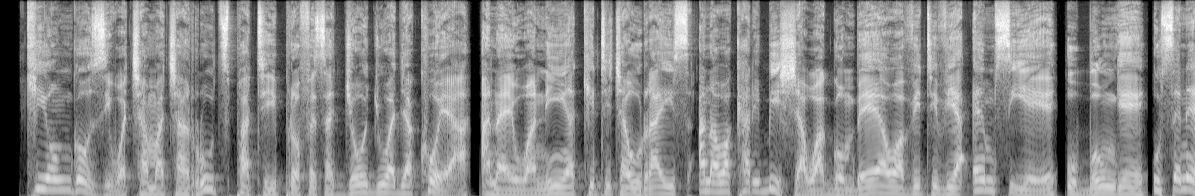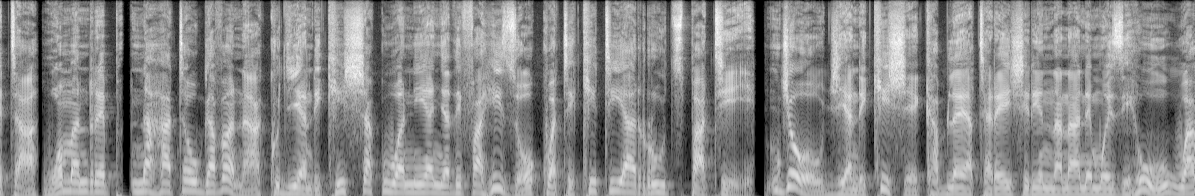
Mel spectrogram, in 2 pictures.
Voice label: english african political ads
